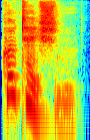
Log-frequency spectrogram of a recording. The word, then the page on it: quotation: British English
